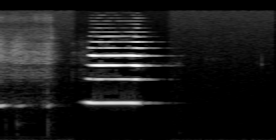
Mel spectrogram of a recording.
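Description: A small chrome handheld horn honked: a brief sputtering start, then one loud, steady reedy honk lasting about half a second.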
